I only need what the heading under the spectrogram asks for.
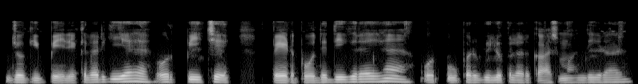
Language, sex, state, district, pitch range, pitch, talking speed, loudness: Hindi, male, Uttar Pradesh, Saharanpur, 100-115 Hz, 105 Hz, 205 wpm, -20 LUFS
